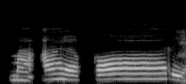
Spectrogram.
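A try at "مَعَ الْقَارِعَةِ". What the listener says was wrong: Ah, itu tertipu Ibu. Ma'al. Ma'al dari mana? Hamzahnya wasal. Mal. Jadi bukan ma, bukan ma'al kan alifnya enggak ada barisnya. Mal. Ini kan al qari'atu mal qari'ah.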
